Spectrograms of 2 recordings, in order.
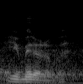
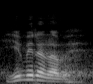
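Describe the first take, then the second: First: یہ میرا رب ہے very soft and low, falling; hushed declarative یہ میرا رب ہے; statement tone. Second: یہ میرا رب ہے lifted like a question; questioning reading of یہ میرا رب ہے. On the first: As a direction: report یہ میرا رب ہے as mere information. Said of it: "یہ خبر ہے". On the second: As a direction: query یہ میرا رب ہے instead of stating it. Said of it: "اور ایک دوسرا انداز ہے". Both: Shown as a demonstration.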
